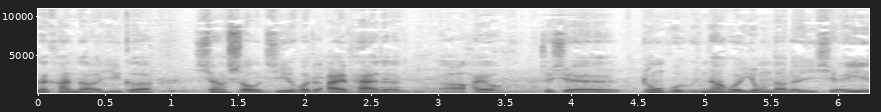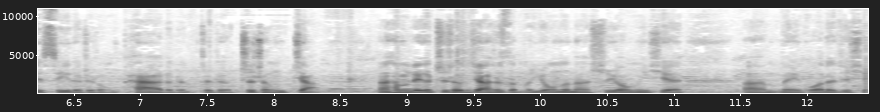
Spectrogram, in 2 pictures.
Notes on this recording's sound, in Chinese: 辅助科技行业协会2024年会见闻。本期播客由三位第一次参加大会的言语治疗师在会议现场为大家带来他们的参会体验和收获。现场收音存在少量背景杂音，建议听众在较安静的环境中播放。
